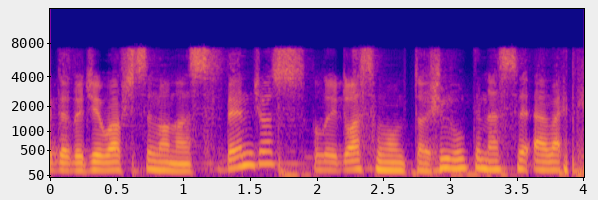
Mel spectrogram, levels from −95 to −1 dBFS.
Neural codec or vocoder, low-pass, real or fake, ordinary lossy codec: codec, 16 kHz, 0.5 kbps, X-Codec, HuBERT features, trained on general audio; 7.2 kHz; fake; Opus, 64 kbps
